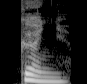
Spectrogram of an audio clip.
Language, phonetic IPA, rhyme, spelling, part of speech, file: Hungarian, [ˈkøɲː], -øɲː, könny, noun, Hu-könny.ogg
- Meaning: tear, teardrop (of the eyes)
